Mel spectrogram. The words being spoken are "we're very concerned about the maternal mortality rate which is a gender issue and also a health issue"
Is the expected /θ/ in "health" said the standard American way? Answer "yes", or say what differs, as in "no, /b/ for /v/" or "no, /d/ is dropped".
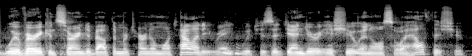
yes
